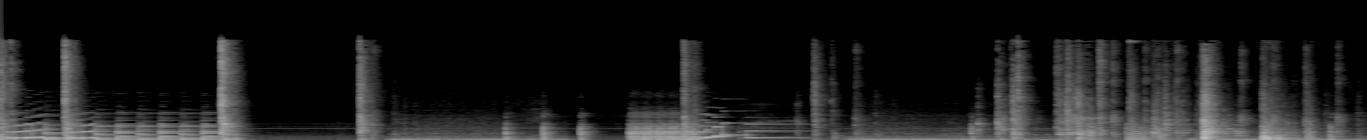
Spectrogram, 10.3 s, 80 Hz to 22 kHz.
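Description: JPM Hot Pot Deluxe fruit machine (MPS2): a quick stepping electronic jingle for the first two seconds, then, after a short pause, the clack and whirr of the reels spinning, electronic beeps and buzzing tones, and a run of sharp clicks near the end as reels stop and buttons are pressed.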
